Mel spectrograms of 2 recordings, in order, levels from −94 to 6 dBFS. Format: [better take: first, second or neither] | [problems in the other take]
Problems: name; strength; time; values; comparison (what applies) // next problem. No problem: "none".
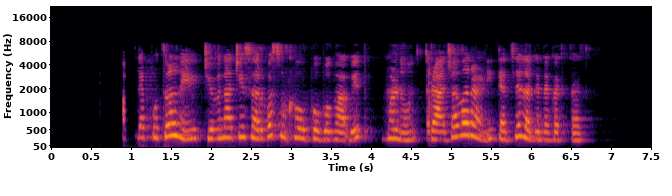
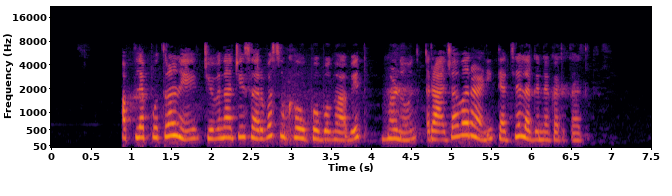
second | noise reduction (neural mask model DeepFilterNet 3)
